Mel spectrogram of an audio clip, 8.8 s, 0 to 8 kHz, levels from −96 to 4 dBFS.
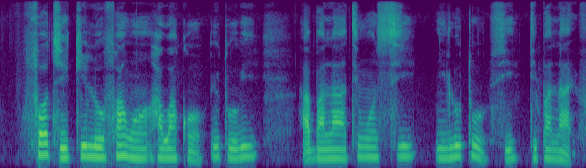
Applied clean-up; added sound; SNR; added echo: none; none; none; none.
